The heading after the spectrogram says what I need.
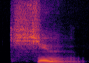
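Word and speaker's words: queue: Difficult one with the spelling. Q-U-E-U-E. Q is the pronunciation.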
